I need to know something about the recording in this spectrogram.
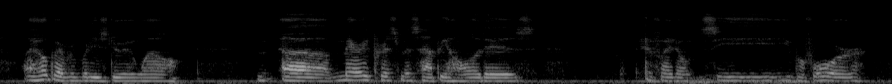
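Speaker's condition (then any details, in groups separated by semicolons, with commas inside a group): Cerebral palsy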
